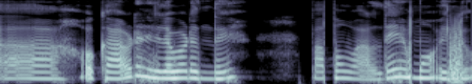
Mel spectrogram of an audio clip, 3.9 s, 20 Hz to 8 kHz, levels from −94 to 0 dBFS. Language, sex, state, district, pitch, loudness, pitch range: Telugu, female, Telangana, Nalgonda, 240 Hz, -19 LUFS, 225-270 Hz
